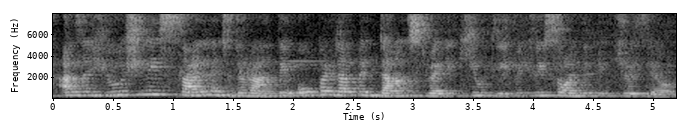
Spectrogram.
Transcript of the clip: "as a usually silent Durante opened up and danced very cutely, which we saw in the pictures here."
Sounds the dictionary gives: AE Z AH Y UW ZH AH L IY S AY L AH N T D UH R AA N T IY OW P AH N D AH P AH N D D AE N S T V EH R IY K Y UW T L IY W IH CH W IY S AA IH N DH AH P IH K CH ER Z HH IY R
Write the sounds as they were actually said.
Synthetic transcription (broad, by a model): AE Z AH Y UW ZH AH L IY S AY L AH N T D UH R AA N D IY OW P AH N D AH P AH N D D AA N S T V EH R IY K Y UW T L IY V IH CH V IY S AA IH N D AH P IH K CH ER Z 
